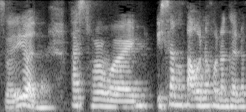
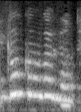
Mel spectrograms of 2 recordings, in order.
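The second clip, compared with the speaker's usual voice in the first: go go go; faster than usual. Retold or imitated. Self-encouragement.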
